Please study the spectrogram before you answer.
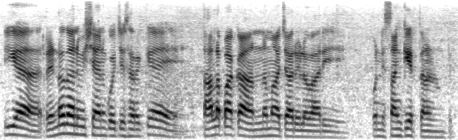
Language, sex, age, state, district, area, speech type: Telugu, male, 18-30, Telangana, Jangaon, rural, spontaneous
